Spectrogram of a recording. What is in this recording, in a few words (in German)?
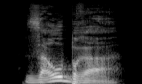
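"saubrer", German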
